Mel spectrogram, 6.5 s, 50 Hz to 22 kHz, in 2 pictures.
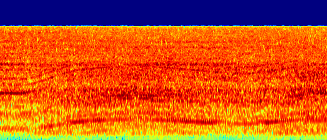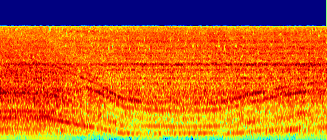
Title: BMW M54 weird engine noise purr.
